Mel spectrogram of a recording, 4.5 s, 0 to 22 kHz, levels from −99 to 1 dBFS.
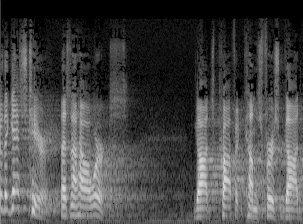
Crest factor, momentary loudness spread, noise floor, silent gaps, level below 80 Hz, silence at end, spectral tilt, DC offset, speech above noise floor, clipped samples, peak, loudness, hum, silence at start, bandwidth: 22 dB; 6 LU; -60 dBFS; none; -64 dBFS; 0 s; -3.5 dB/octave; under 0.1%; 37 dB; under 0.1%; -2 dBFS; -23 LUFS; none; 0 s; 15.5 kHz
